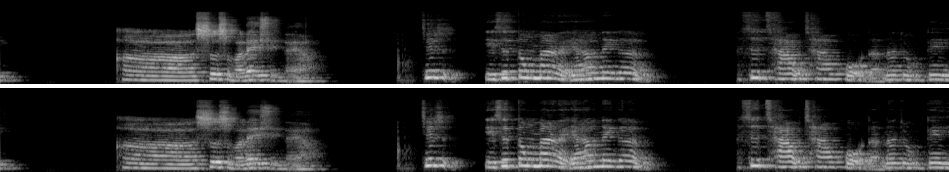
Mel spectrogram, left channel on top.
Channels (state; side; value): normal; both; correlation 0.61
